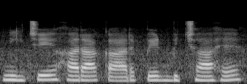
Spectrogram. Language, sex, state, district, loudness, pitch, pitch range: Hindi, female, Uttar Pradesh, Lucknow, -15 LUFS, 195 Hz, 190-210 Hz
